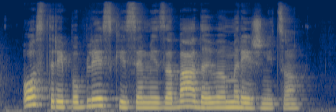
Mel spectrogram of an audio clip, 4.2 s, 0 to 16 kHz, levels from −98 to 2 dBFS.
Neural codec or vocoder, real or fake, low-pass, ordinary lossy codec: none; real; 14.4 kHz; none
